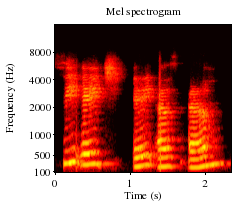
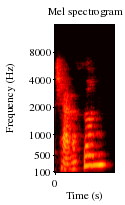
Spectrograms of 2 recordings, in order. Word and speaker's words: chasm: The word chasm, right? It's CHASM. And I'd always pronounce it in my head chasm for some reason, but then I heard somebody actually pronounce it and it's chasm. But I think when a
